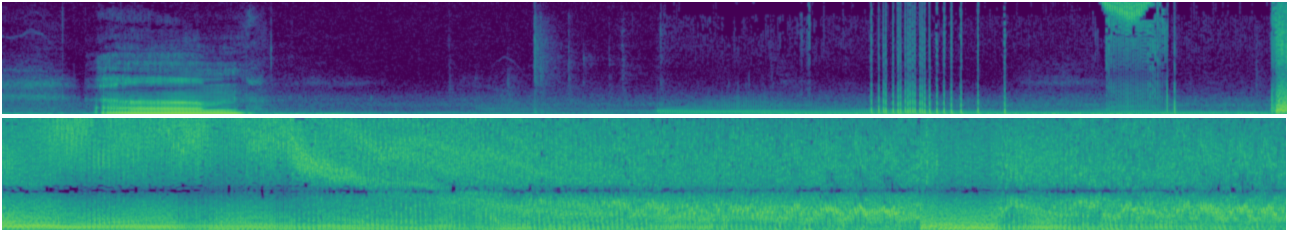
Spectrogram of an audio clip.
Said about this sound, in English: So let's just get one last distortion going. This one's going to be real nasty.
